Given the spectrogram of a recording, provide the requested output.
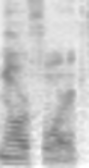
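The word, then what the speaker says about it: Norfolk: which is spelled like Norfork Virginia but we pronounce it Norfork and so we uh some of our local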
